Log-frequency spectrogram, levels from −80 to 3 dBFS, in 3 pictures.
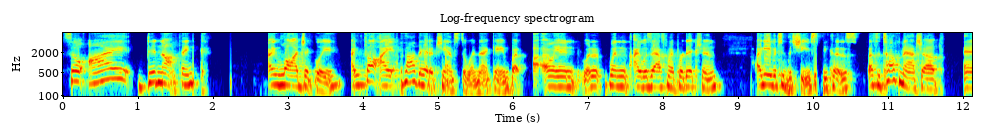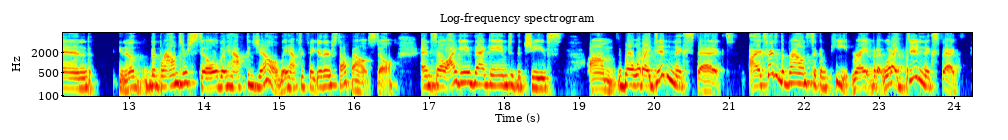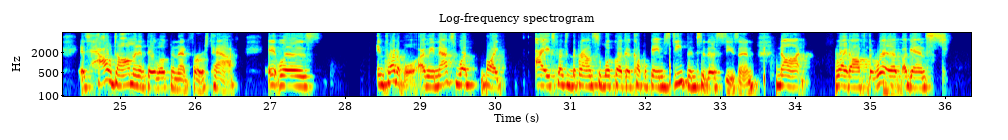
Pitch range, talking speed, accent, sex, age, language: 185-225 Hz, 205 wpm, American, female, 20-39, English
